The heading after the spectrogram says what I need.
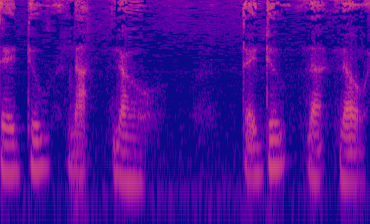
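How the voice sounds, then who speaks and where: Somewhat breathy and dark, mellow in tone, a man's voice sits at medium pitch with ordinary pitch variation. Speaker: terminally ill professor. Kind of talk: interview.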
